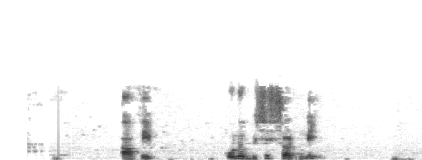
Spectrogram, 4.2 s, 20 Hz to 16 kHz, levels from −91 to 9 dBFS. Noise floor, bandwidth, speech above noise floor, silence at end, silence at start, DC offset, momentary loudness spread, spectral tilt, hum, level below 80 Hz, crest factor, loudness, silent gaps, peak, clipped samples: -71 dBFS; 7.8 kHz; 55 dB; 0.25 s; 1.2 s; under 0.1%; 9 LU; -3.5 dB/octave; none; -60 dBFS; 20 dB; -18 LUFS; none; -2 dBFS; under 0.1%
